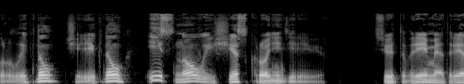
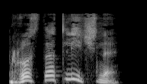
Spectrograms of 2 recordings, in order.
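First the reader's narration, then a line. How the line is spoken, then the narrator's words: Impulsive exclamation. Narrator (Russian): Не удержавшись, воскликнула Евгения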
